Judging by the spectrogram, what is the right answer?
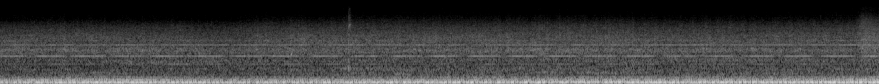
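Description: Electronic grade-crossing warning bell ringing steadily over the low rumble of an approaching Union Pacific diesel freight, which grows slowly louder. The train is led by a C45ACCTE locomotive.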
